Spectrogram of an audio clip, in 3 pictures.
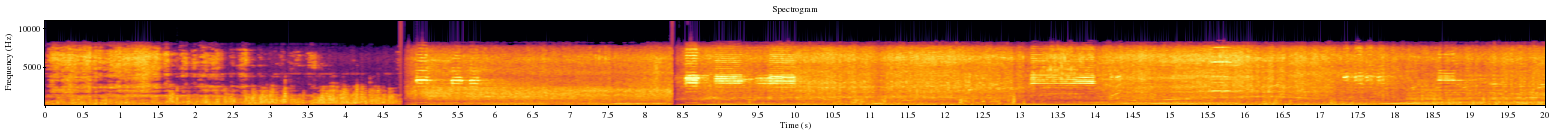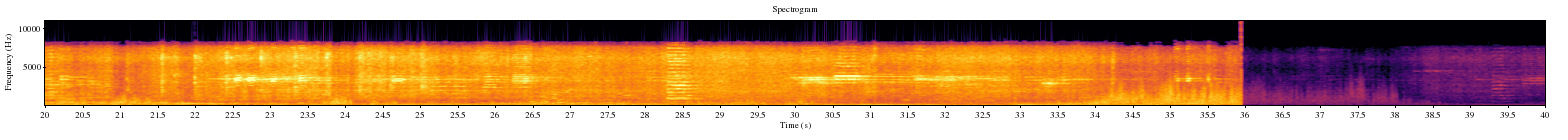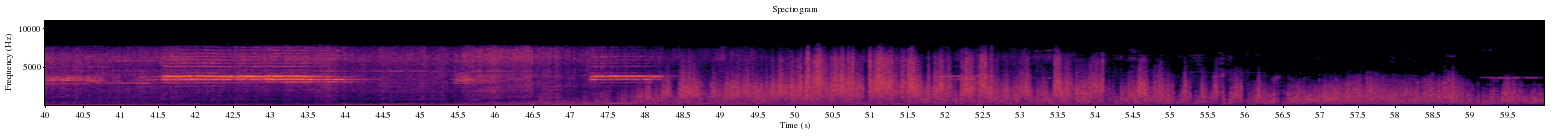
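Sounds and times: busy road traffic: 0.0 - 59.9
vehicle horns honking: 4.8 - 6.0, 8.4 - 10.2, 13.0 - 14.9, 17.2 - 21.0, 22.1 - 27.0, 28.2 - 29.0, 29.9 - 34.1, 34.9 - 36.0, 39.2 - 44.2, 46.7 - 48.3.

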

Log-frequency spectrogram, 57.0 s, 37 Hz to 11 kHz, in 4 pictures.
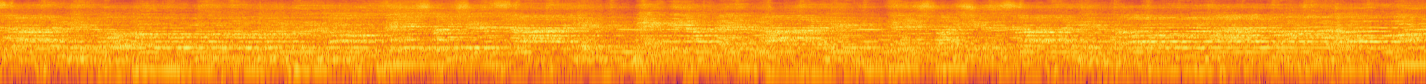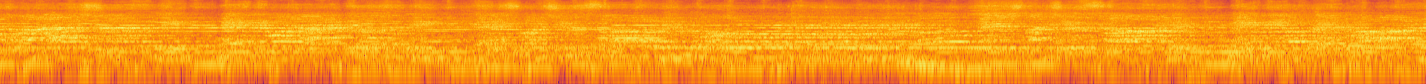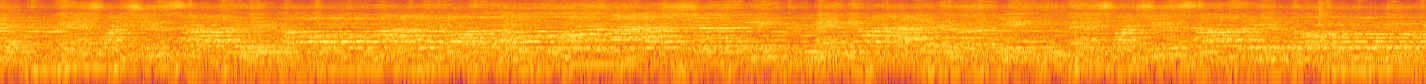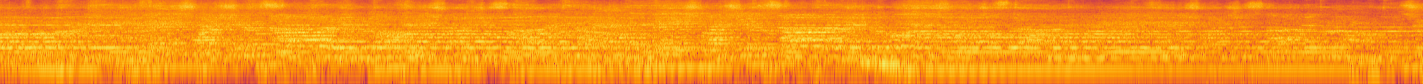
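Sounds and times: women's choir singing: 0.0 - 57.0.

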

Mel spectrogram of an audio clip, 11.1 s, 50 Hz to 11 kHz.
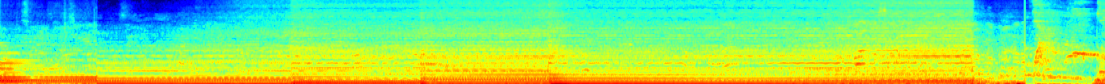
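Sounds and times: low synthesizer drone: 0.0 - 10.3.

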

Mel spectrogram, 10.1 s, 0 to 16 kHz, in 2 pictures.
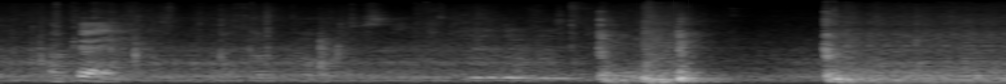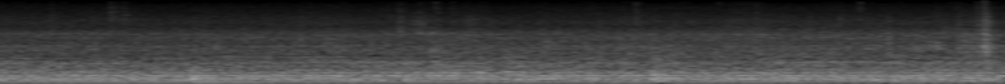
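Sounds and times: motor humming: 2.2 - 10.0
motor starting clunk: 2.9 - 10.0.

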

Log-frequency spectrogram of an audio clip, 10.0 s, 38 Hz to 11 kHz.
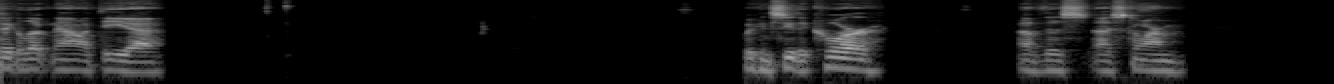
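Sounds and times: computer mouse clicks: 1.9 - 2.3.

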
